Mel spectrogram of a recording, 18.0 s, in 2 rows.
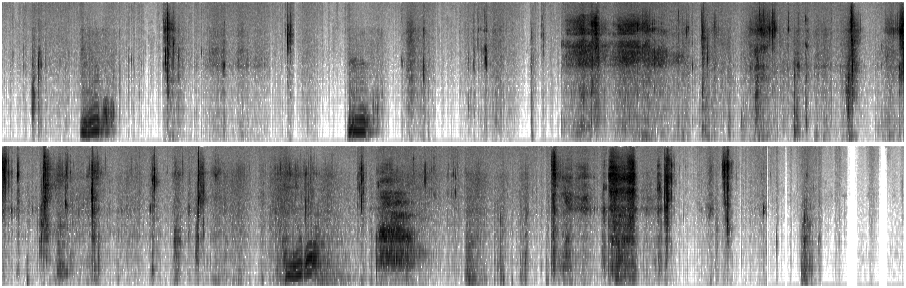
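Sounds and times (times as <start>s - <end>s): wet chewing and lip smacking: 4.2s - 11.2s, 14.5s - 17.3s
person humming: 11.8s - 13.4s.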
